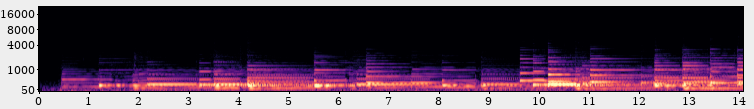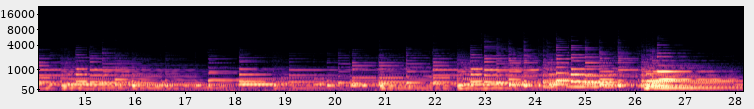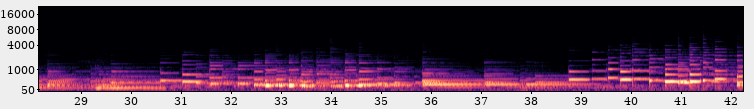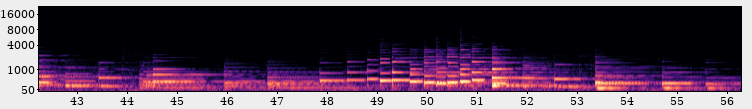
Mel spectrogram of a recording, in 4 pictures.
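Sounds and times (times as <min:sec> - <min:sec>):
classical guitar sonata fragment: 0:00.1 - 0:56.2.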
